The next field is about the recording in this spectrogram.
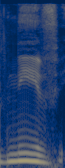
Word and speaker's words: Niamh: We have a beautiful Irish name called Niamh. You will have heard this before. It is spelled N-I-M-H.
